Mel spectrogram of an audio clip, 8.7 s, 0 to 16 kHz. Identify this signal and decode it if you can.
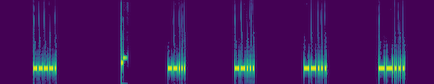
Morse code, heard as a keyed tone, about 39 wpm, spaced as for 8 wpm, 700 Hz. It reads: 9 7777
